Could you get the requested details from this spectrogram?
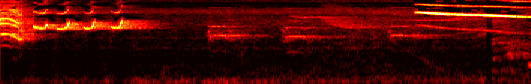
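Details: Orange-headed thrush, recorded as a lure for birds that will not sing. It gives a quick series of bright, high chirping notes, then quieter thin whistles, and ends with a sustained, very high, slightly falling whistle.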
